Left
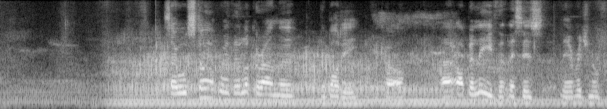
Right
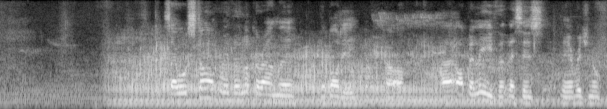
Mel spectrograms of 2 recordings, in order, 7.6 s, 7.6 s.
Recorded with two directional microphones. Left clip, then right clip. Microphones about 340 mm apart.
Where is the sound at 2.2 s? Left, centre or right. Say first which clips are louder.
Right 3 dB; right.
